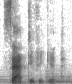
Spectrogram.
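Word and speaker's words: certificate: সার্টিফিকেট দেখুন এখানে আমরা সি এবং ই কে পাচ্ছি। এখানেও দন্ত স উচ্চারণ করছি বাট তার সাথে একটা স্বর যুক্ত আছে, সেটা হচ্ছে এ।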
